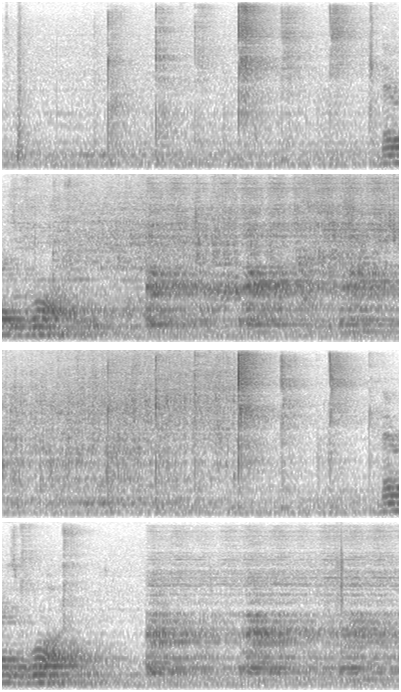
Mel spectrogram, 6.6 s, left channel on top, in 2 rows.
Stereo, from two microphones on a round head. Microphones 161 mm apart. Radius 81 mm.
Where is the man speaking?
15° right (ahead or behind), 1.6 m.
